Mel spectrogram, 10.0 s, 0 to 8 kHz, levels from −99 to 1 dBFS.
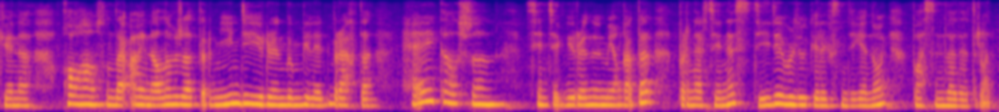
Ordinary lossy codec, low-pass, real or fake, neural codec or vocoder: none; none; fake; codec, 16 kHz, 4 kbps, X-Codec, HuBERT features, trained on LibriSpeech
